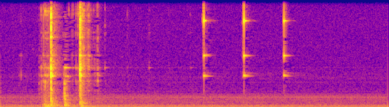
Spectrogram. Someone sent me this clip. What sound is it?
Pulling a chain light switch to turn on.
